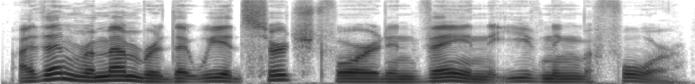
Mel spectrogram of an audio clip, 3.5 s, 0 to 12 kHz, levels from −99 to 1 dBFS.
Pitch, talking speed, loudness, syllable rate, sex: 130 Hz, 240 wpm, -16 LUFS, 6.6 syllables/s, male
